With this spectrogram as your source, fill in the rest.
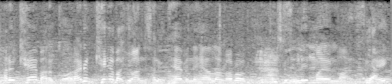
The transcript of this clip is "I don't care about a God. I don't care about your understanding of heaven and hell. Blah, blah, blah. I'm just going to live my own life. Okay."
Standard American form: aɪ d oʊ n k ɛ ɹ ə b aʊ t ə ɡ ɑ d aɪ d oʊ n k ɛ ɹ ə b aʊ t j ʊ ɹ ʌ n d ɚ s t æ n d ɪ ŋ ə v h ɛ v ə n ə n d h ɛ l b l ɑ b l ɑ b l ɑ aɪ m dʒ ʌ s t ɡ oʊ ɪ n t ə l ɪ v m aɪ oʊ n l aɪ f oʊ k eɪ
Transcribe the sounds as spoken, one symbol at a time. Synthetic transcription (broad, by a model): aɪ d oʊ n k ɛ ɹ ə b aʊ t ə ɡ ɑ d aɪ d oʊ n k ɛ ɹ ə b aʊ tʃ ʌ ɹ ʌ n d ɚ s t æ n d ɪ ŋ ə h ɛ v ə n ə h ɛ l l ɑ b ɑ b ɑ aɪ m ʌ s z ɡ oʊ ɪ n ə l ɪ v m aɪ oʊ n l aɪ f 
